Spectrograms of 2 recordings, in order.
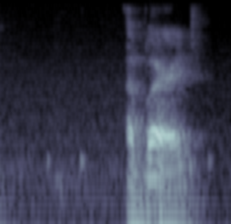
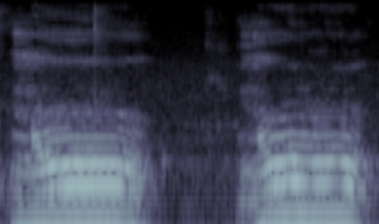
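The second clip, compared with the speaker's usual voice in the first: cow moo imitation. Shown as a demonstration. Teacher imitating a cow for students, mooing. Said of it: "Which animal makes that sound?".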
